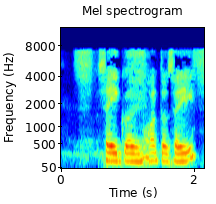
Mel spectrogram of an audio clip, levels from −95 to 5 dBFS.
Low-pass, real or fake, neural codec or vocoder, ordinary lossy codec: 7.2 kHz; fake; codec, 16 kHz, 1.1 kbps, Voila-Tokenizer; MP3, 32 kbps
